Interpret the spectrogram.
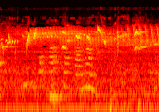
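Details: A male canary in breeding condition, paired and ready for breeding, sings a fast, unbroken stream of high chirps and rolling trills, with bright whistled notes scattered throughout and faint background noise.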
